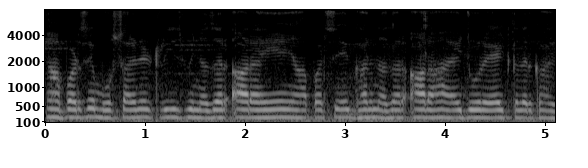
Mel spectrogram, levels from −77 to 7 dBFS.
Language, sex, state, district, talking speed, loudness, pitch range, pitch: Hindi, female, Bihar, Sitamarhi, 295 wpm, -32 LUFS, 200-210 Hz, 205 Hz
